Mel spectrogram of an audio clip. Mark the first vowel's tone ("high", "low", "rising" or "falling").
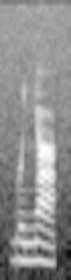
low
